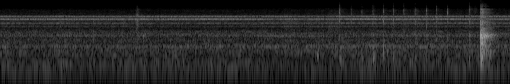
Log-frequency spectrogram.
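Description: Quiet handling on a kitchen counter over a steady faint high-pitched whine: a run of light clicks in the second half, then one sharp knock shortly before the end.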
